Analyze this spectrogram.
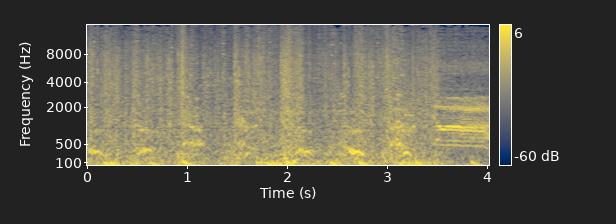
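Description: Wooden planks crash and splinter nearby.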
